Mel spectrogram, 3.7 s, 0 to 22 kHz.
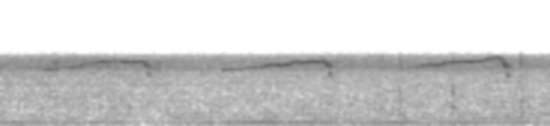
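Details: Bald eagle feeding its eaglet a freshly delivered fish at a nest in northeast Florida, 10:31 am, 25 February 2018; three drawn-out, piercing whistles, each rising then dropping at the end, roughly one per second, over faint hum.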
